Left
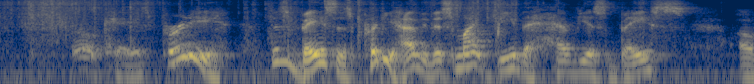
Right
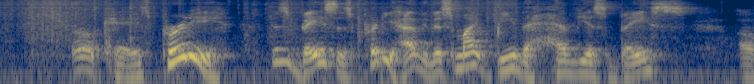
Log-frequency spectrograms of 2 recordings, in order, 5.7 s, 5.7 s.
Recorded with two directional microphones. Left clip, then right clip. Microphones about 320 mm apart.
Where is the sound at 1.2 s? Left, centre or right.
Centre.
